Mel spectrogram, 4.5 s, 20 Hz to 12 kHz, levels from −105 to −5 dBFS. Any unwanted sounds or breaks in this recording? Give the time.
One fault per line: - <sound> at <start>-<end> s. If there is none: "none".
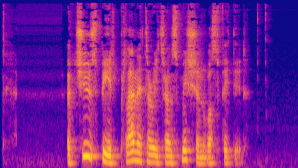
none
